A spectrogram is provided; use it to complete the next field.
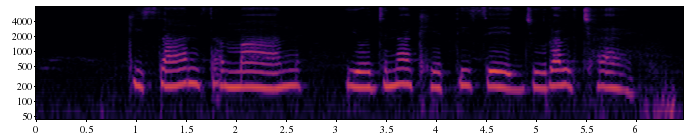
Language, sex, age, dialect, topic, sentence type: Maithili, female, 18-24, Bajjika, agriculture, statement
